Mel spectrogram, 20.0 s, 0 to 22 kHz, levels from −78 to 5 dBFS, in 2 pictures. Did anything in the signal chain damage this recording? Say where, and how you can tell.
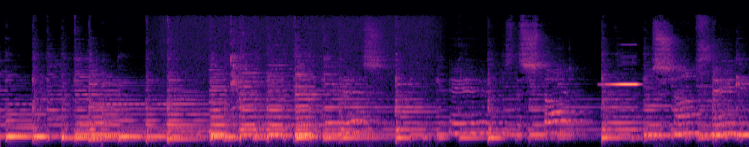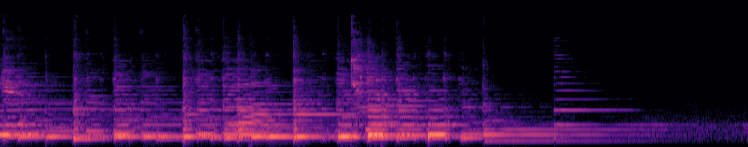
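Yes, two separate problems. First, at the reception end, there's digital radio blending to analogue from 1.85 to 6.03 s. The receiver lost the digital stream and cross-faded over about 0.34 s to the station's FM feed, then back. You can tell from the hiss floor that appears, roughly 25 dB under the programme, and a level shift of about 1 dB as the FM path takes over.

Second, a loudspeaker feedback squeal from 7.97 to 8.59 s, which is an acoustic loop in the analogue side of the chain. A mic was hearing the speaker it fed, and at 2.4 kHz the loop gain went past one. That single tone swells on its own over about a third of a second to around 10 dB above the programme. It then stops.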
